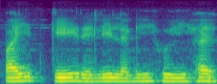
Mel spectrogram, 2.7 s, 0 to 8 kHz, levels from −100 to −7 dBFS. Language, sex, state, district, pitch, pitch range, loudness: Hindi, male, Madhya Pradesh, Bhopal, 120 Hz, 120-125 Hz, -17 LUFS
